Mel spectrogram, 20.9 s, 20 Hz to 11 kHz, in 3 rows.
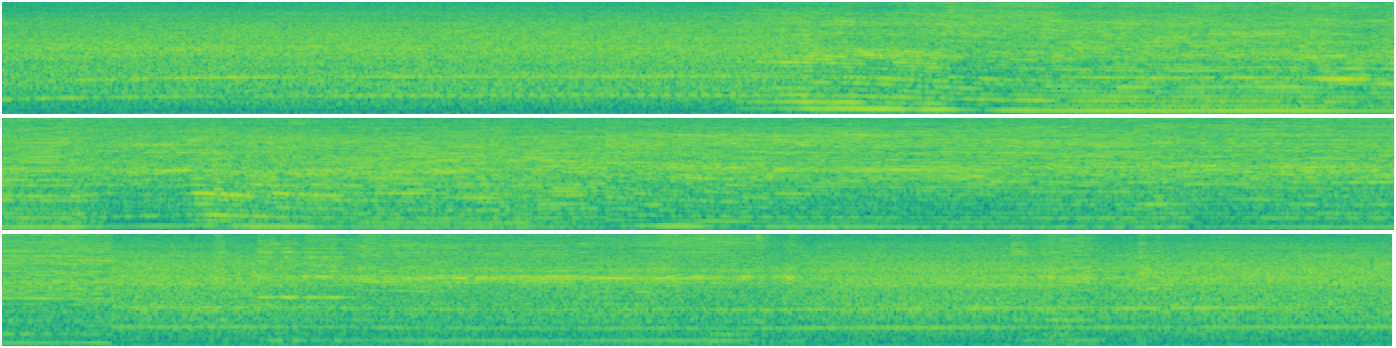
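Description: Angle grinder spinning up and cutting through a sheet-steel computer case side panel. A steady high whine, whose pitch wavers and drops from about 4 to 14 seconds in while the disc bites into the steel, then runs steadier near the end.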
